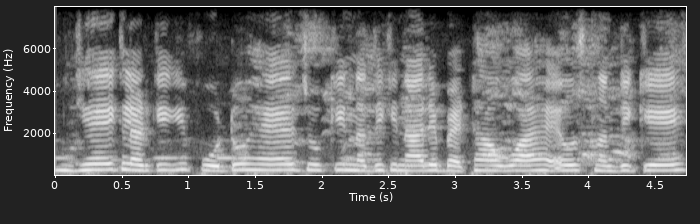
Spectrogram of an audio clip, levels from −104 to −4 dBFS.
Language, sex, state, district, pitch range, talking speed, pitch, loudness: Hindi, female, Maharashtra, Gondia, 245-270 Hz, 200 wpm, 255 Hz, -14 LUFS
